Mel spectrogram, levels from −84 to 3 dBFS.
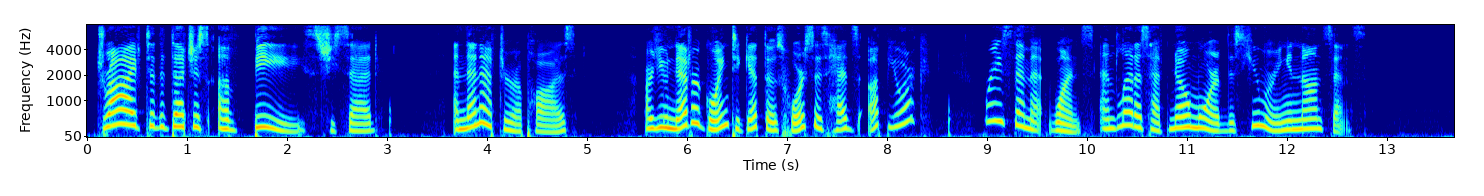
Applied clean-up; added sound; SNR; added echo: none; none; none; none.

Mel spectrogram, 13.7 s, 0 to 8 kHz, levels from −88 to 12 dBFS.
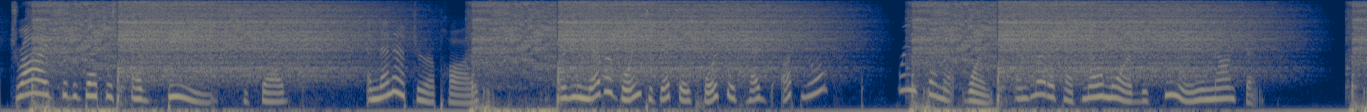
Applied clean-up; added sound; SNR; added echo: none; Hiss; -2 dB; none.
